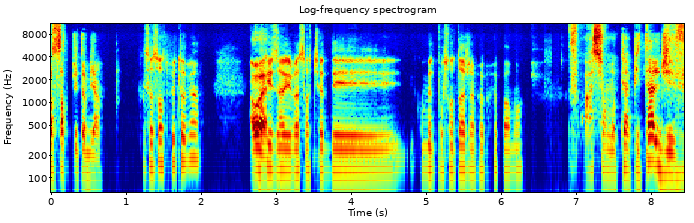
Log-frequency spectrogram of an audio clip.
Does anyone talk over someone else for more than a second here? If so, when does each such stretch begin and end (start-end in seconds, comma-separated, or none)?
none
